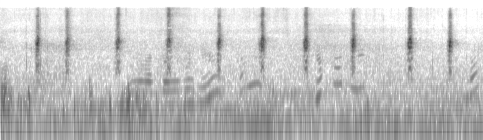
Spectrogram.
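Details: Male red-winged blackbird protecting its nesting area, watched from a kayak; sharp, clipped check notes repeat roughly every half second, with low sliding tonal sounds and murmuring voices underneath.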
